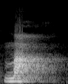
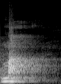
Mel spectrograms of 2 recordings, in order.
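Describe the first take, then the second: Both takes have the same delivery.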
